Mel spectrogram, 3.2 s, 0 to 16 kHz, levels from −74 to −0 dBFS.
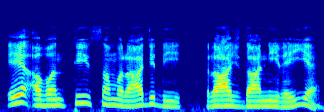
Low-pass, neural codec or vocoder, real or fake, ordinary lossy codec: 7.2 kHz; codec, 16 kHz, 16 kbps, FreqCodec, smaller model; fake; MP3, 64 kbps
